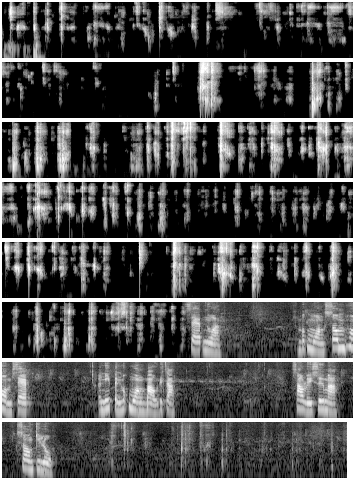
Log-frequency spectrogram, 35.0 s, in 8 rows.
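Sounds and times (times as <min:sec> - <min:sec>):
crunching bites of fruit: 0:00.0 - 0:05.2, 0:06.3 - 0:24.3, 0:32.0 - 0:35.0.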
